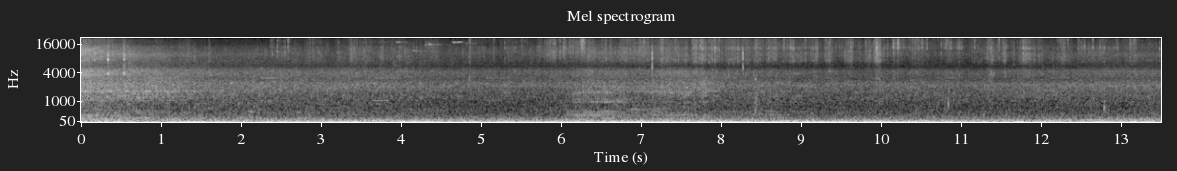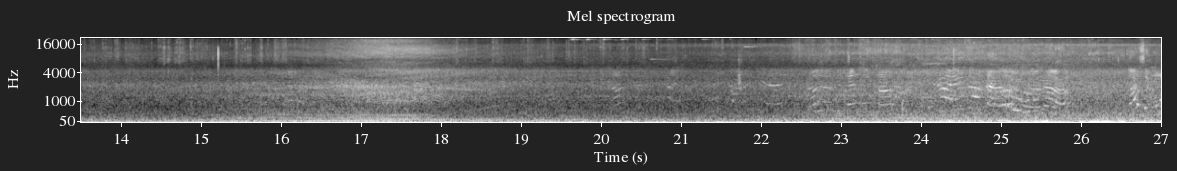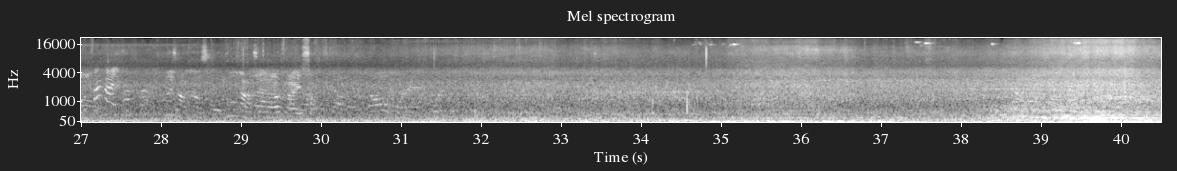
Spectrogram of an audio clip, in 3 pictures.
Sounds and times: Traffic Sound 0.0 - 40.5
walking on the Road 0.0 - 40.5

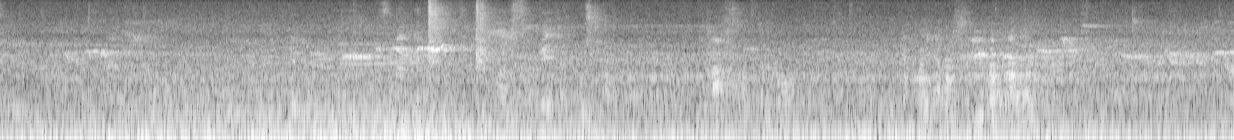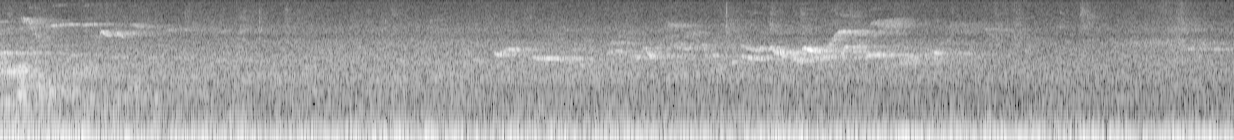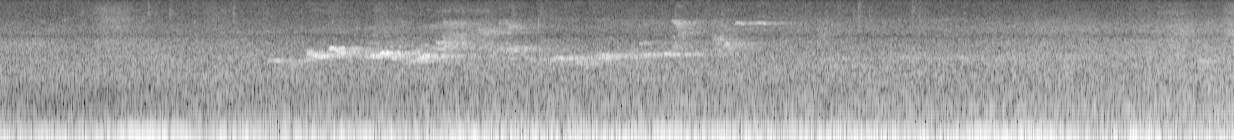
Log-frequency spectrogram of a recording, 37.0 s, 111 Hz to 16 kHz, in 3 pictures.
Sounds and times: resonances and traffic sounds 0.0 - 37.0

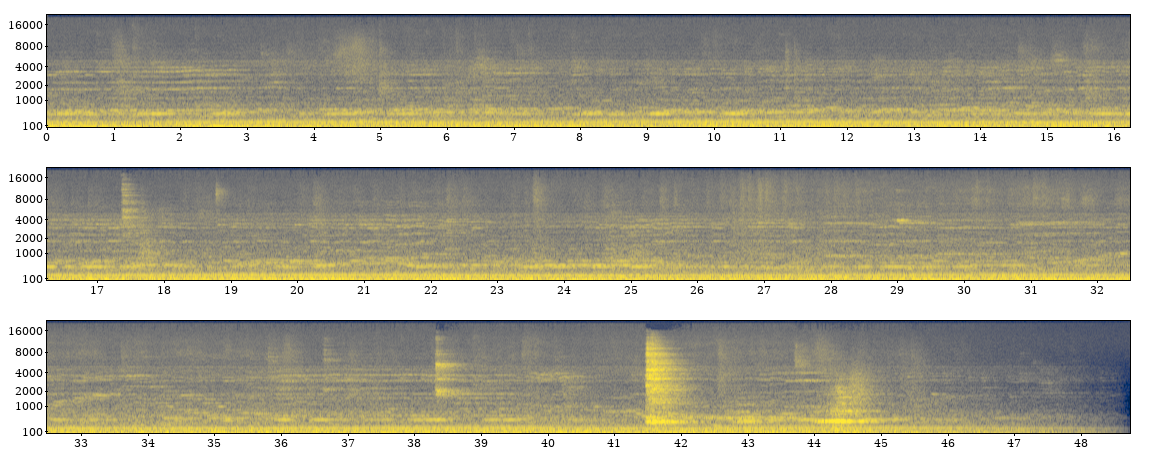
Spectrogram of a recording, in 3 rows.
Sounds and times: classical music from a radio 12.6 - 46.2

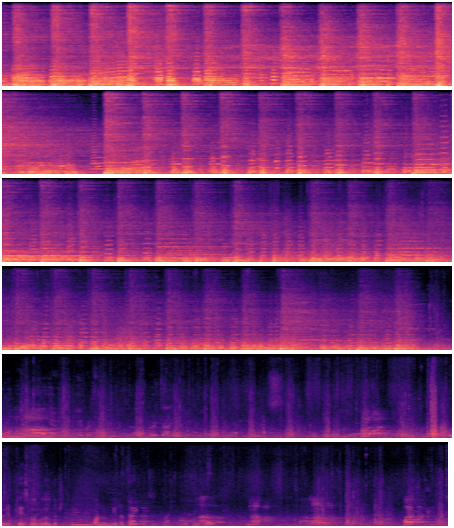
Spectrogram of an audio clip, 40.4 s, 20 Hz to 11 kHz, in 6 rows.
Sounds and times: marching band 0.0 - 34.4

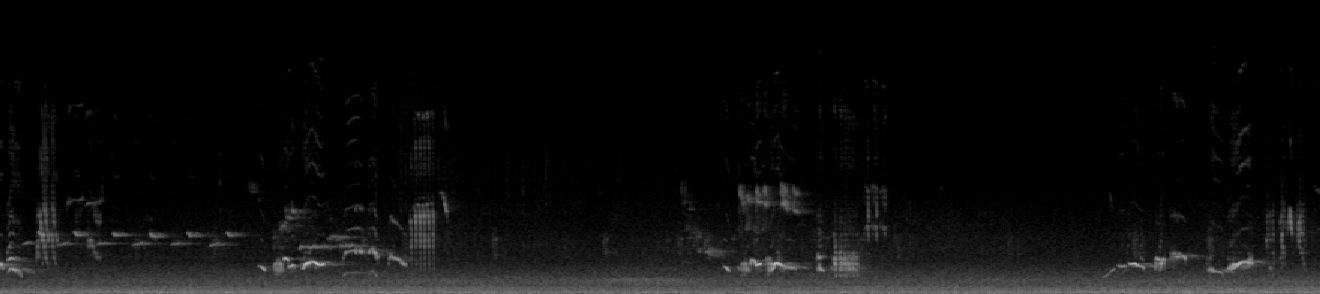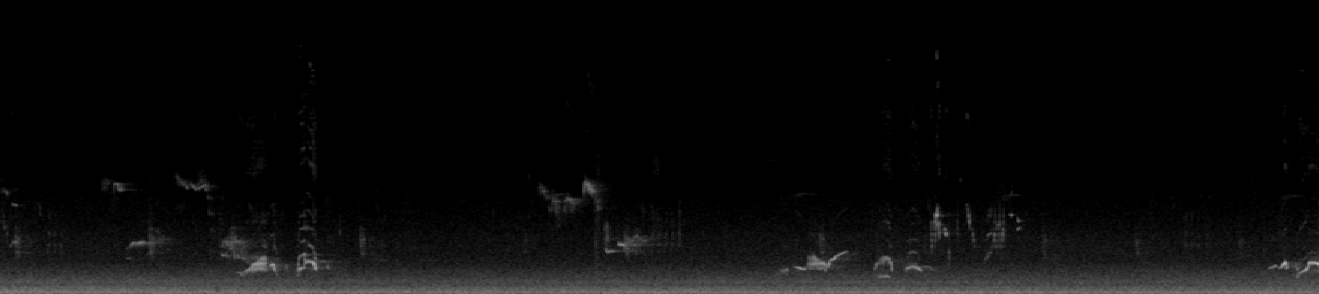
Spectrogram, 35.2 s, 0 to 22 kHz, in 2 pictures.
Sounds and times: blackbirds singing and calling 0.0 - 6.1
constant wind in the populus and other trees 0.0 - 35.1
omnipresent distant traffic noise 0.0 - 35.1
blackbirds singing and calling 9.1 - 11.9
blackbirds singing and calling 14.8 - 18.0
blackbirds singing and calling 19.1 - 22.0
blackbirds singing and calling 28.0 - 31.2
blackbirds singing and calling 34.5 - 35.1

